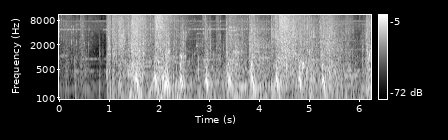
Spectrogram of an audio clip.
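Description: Weapons strike enemies with rapid, heavy thuds and crunches.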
